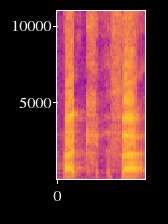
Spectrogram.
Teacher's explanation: kaf sukun itu punya sifat hamas, yaitu mengalirnya udara atau mengalirnya nafas kita. Sedikit saja. Aktsa. Kemudian di sini jangan sampai kita membaca sin, tapi di sini sa.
